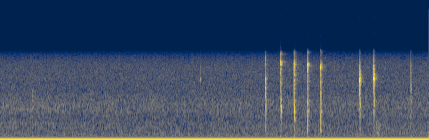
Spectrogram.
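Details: Tiny House Finch nestlings, only days old, begging in a hanging-basket nest as they wake to be fed; near-silence for four seconds, then a quick run of thin, high, clicky peeps in two short bursts.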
